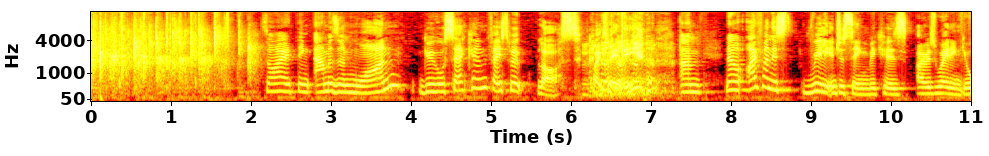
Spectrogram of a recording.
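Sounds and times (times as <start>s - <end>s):
audience clapping: 0.0s - 2.2s
speech: 2.2s - 10.9s
laughter: 6.1s - 7.4s.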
